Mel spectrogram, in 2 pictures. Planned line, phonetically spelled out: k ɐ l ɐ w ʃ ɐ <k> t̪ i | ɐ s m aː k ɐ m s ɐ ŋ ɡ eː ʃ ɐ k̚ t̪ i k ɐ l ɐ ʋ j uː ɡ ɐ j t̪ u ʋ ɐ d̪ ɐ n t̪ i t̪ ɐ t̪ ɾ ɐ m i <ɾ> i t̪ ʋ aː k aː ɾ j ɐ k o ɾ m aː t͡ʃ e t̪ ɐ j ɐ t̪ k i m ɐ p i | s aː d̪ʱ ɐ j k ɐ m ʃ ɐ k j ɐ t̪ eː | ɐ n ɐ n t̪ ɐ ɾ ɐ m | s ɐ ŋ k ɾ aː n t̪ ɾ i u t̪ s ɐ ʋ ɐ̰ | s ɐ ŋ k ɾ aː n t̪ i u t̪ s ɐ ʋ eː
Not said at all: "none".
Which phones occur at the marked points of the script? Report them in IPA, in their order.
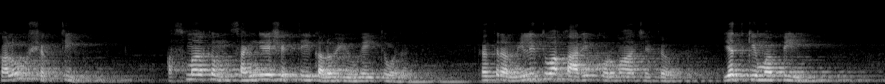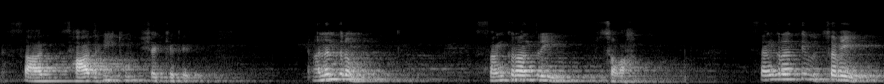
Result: k, l

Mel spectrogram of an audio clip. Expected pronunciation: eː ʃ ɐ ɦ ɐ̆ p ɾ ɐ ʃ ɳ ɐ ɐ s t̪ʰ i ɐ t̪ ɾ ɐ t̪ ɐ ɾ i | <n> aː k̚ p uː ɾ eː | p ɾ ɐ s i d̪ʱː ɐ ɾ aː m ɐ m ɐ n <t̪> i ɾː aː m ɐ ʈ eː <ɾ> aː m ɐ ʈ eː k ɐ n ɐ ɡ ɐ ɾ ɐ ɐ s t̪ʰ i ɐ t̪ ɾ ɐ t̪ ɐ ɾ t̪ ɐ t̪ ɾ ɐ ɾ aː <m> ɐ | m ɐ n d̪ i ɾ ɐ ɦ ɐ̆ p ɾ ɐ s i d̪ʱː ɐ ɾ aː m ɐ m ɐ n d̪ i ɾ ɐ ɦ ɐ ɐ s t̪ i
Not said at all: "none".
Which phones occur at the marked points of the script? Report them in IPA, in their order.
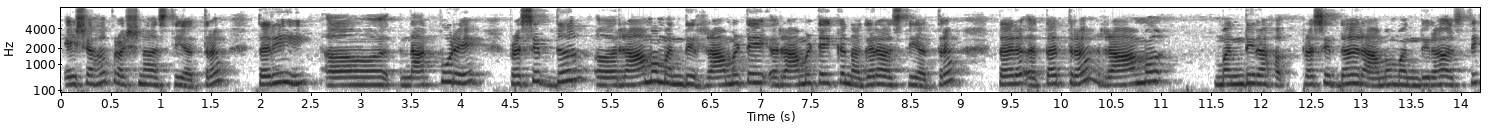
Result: n, d̪, ɾ, m

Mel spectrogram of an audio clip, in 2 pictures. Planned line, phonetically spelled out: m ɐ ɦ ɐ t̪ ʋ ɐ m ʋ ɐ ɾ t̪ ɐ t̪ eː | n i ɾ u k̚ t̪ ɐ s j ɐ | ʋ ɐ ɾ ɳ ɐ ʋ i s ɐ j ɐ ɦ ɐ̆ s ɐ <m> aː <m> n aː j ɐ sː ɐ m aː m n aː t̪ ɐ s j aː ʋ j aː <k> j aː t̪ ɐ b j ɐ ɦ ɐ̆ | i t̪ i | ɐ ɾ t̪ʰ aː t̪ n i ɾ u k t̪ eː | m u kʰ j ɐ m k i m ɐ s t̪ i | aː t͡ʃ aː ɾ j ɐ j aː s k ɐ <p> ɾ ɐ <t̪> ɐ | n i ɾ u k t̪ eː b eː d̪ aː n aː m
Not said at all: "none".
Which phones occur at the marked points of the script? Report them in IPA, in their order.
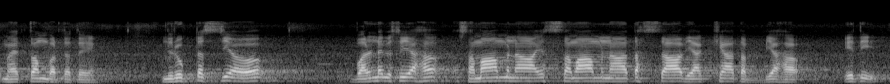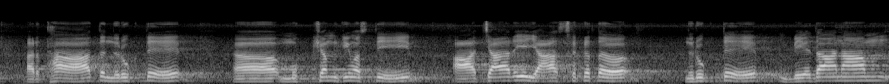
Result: m, m, kʰ, k, t̪

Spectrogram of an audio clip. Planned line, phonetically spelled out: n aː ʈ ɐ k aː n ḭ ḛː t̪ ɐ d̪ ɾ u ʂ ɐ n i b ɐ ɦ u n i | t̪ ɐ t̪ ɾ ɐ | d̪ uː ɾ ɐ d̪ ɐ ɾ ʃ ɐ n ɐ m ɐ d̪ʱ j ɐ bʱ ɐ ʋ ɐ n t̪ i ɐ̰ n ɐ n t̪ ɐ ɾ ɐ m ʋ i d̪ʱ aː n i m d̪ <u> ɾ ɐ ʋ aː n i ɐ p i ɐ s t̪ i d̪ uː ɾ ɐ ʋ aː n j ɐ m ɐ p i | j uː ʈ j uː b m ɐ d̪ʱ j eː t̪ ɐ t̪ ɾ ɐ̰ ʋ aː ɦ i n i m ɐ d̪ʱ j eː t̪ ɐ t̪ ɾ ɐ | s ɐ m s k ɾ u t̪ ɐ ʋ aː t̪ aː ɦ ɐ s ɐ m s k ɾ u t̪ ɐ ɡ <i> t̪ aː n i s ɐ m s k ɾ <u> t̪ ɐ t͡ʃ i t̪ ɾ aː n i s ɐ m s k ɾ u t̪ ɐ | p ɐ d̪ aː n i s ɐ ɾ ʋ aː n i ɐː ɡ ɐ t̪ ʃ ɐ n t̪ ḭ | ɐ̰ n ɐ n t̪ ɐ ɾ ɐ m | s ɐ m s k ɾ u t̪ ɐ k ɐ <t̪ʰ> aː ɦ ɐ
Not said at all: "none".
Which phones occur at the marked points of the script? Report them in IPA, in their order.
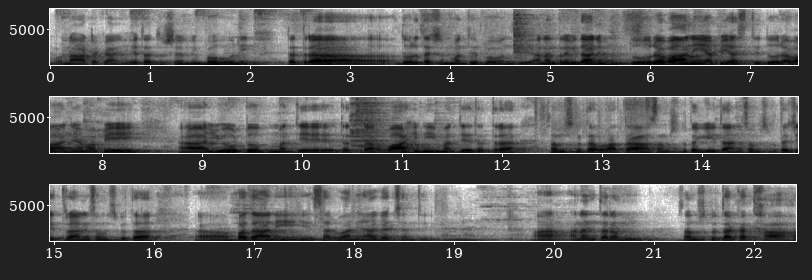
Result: uː, iː, u, t̪ʰ

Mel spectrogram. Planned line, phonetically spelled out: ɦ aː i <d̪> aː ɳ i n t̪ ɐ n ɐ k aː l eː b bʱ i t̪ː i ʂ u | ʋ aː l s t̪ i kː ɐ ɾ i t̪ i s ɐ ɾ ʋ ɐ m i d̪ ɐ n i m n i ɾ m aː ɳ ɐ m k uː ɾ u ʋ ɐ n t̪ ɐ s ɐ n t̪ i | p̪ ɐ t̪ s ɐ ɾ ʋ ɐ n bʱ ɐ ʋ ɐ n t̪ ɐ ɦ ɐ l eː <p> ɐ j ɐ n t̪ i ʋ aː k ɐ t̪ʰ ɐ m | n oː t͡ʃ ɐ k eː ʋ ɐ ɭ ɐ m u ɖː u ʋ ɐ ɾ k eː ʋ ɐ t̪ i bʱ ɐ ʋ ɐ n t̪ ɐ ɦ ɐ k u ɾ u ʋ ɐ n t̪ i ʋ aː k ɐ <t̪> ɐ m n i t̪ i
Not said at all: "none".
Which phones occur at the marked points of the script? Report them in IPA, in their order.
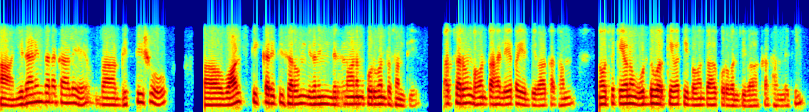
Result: d̪, p, t̪ʰ

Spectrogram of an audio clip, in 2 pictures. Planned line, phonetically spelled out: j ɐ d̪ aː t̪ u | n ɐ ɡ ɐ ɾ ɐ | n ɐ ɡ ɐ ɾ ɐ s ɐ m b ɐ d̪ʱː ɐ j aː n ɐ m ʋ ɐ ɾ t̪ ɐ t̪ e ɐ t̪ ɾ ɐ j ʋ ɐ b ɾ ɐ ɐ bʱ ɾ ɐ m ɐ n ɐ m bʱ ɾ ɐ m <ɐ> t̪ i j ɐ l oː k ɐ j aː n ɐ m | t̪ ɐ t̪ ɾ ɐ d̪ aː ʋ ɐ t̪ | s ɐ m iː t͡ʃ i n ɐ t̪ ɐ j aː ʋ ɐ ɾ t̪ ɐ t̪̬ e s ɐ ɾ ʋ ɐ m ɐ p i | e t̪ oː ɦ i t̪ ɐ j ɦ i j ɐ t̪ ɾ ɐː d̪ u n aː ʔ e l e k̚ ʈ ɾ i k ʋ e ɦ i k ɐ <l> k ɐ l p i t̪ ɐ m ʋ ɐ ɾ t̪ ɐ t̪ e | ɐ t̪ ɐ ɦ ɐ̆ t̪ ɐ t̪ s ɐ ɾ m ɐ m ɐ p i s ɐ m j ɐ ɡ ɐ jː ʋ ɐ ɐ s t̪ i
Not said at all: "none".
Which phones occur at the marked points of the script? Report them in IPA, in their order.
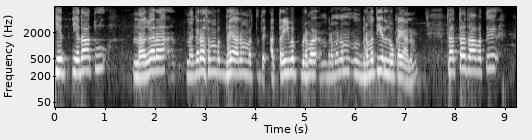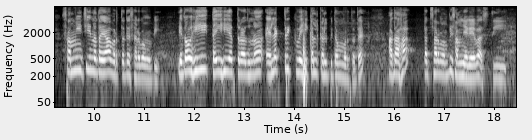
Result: ɐ, l

